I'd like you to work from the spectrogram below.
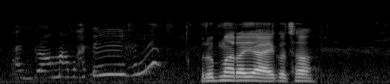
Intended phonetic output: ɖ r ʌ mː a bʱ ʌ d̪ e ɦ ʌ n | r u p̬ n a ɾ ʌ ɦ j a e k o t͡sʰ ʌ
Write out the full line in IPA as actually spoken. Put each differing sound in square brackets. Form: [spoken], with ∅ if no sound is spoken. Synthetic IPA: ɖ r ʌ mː a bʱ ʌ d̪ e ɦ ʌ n | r u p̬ [m] a ɾ ʌ ɦ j a e k o t͡sʰ ʌ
